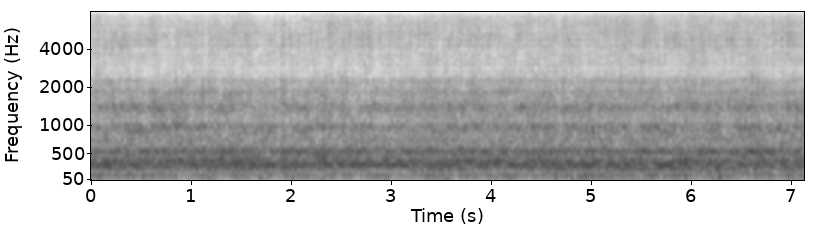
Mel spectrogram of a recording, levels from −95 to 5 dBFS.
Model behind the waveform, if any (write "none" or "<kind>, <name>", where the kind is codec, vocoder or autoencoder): codec, HILCodec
